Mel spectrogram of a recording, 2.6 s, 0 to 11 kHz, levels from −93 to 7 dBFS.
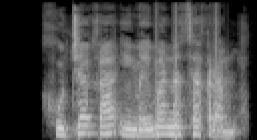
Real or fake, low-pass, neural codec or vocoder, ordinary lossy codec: fake; 9.9 kHz; vocoder, 48 kHz, 128 mel bands, Vocos; AAC, 48 kbps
